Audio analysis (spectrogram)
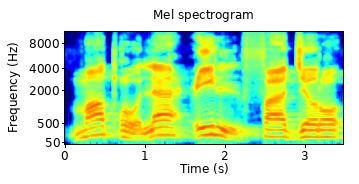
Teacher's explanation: بعض مسلمان پڑھ دیتے ہیں ہیا حتی، یہ بھی بالکل غلط ہے، اس کو پڑھیں گے ہیا حتی مطلع الفجر۔ مطلع میں طا کو پر ادا کریں گے اور قلقلہ بھی کریں گے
